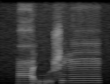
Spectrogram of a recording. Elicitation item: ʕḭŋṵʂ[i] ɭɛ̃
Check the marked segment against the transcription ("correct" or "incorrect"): correct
